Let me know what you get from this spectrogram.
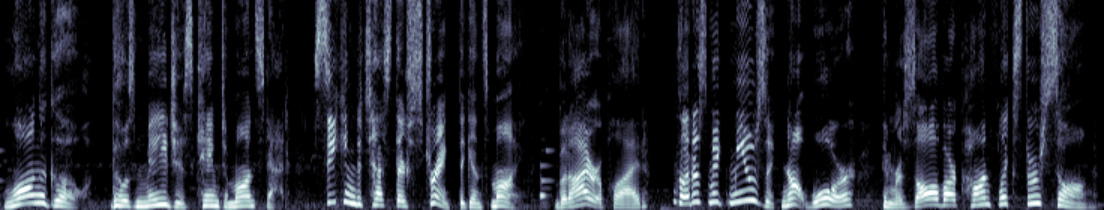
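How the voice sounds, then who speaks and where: A woman's voice: sits high, very animated, a little slow, few pauses, fairly bright tone, exaggerated voice. A woman voicing a youthful, breezy male wind god and bard in a video game, with a light boyish voice and a lilting, theatrical manner. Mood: nostalgic. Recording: music under the voice.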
